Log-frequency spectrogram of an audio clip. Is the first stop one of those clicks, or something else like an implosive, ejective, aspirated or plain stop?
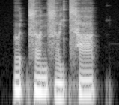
plain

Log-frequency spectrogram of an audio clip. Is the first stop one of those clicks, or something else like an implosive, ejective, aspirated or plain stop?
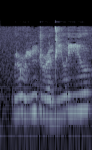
plain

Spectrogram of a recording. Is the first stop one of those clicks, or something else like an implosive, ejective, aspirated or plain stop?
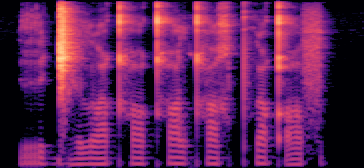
click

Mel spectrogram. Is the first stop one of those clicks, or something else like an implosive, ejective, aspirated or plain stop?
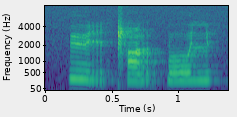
click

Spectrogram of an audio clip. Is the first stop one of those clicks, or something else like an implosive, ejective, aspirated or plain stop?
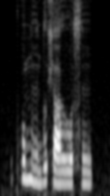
aspirated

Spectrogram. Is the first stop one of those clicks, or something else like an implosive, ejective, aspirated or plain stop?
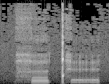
click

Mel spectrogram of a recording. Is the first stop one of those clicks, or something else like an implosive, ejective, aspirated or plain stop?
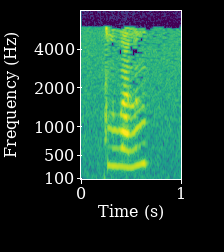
plain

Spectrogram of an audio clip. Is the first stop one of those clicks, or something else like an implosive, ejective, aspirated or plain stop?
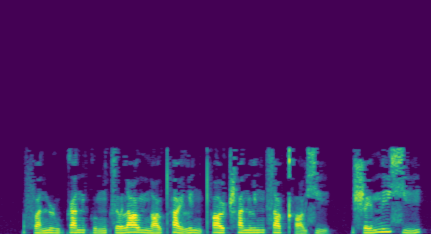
plain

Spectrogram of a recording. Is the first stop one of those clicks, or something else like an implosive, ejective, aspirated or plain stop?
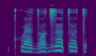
aspirated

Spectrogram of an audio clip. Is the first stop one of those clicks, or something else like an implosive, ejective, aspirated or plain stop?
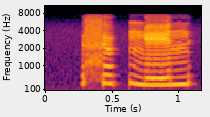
plain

